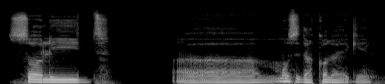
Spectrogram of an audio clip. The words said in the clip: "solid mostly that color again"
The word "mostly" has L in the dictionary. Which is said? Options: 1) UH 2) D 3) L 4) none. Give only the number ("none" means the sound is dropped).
4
